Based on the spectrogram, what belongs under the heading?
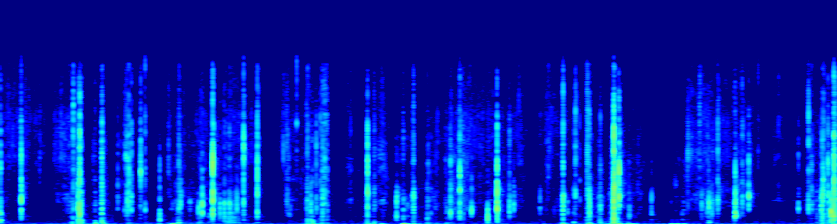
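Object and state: Paper and foil tea packet being crinkled.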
